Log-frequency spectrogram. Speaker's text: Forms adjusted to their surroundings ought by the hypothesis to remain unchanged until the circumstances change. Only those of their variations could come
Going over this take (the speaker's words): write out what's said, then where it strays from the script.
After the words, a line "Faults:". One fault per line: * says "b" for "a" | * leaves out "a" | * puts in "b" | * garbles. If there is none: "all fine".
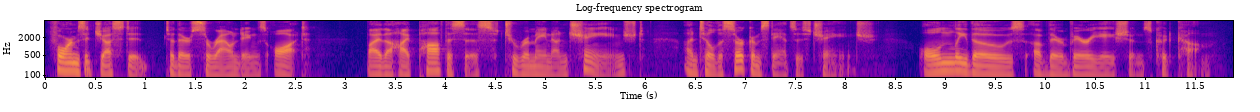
Forms adjusted to their surroundings ought by the hypothesis to remain unchanged until the circumstances change. Only those of their variations could come
Faults:
all fine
